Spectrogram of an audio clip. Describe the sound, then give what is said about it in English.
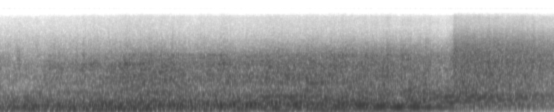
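A propeller plane, the second of several planes, roars loudly as it dives toward the ape Kong, its engine drone rising in pitch and then shifting as it sweeps past and veers off, with no voices. “The second plane dives toward Kong, its nose pointed at the ape.”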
